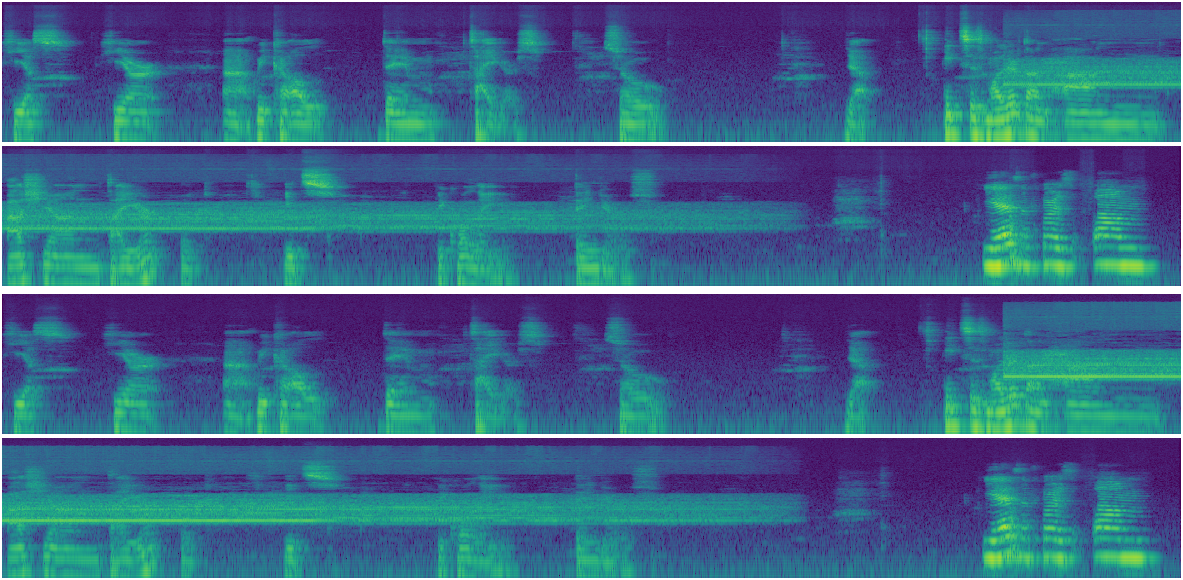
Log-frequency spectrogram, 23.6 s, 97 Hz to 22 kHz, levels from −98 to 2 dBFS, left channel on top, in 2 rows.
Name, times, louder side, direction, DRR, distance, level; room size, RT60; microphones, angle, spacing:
voice 1, 0.0-0.7 1.0-1.6 2.2-3.3 3.8-5.5 5.8-6.7 7.8-8.1 8.4-8.7 9.2-13.8 14.2-15.3 16.2-16.9 17.4-18.3 20.1-20.5 21.9-22.0, left 4 dB, 85° left, 0.8 m, -28 dB
sound 1, 10.0-19.7, right 6 dB, 15° right, 0.4 m, -28 dB
voice 2, 21.6-23.3, left 2 dB, 20° left, 1.8 m, -20 dB
5.3 x 5.2 x 4.8 m
head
